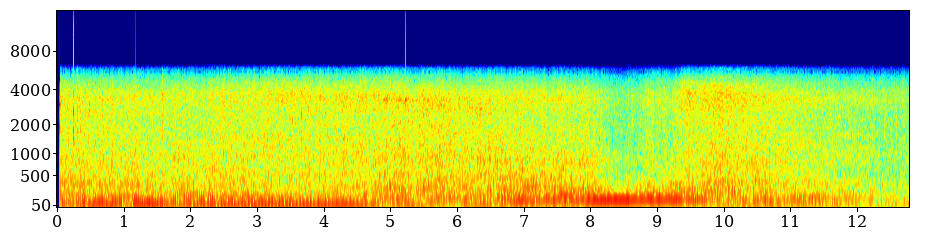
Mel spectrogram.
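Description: A motor vehicle engine running with a steady low hum that shifts up in pitch for a few seconds past the middle, over constant outdoor background noise.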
